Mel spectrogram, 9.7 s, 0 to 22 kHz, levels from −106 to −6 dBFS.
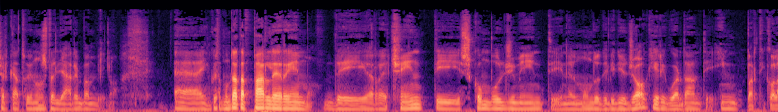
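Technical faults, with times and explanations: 2.70 to 2.72 s and 3.88 s, compressed frames skipped: the speech jumps forward, losing about two frames (around 50 ms) at the first point and about three frames (around 70 ms) just before "dei recenti sconvolgimenti nel", each a multiple of the 23.2 ms frame. Unlike a dropout there is no silent gap.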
